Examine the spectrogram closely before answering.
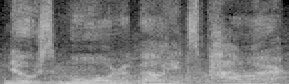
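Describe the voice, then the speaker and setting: A woman voicing an imperious Titan of time, a haughty, coldly menacing game villain who speaks in deliberate, formal phrases. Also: deep voice, fairly even intonation. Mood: haughty challenge. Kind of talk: dramatic video game acting. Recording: loud music behind.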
